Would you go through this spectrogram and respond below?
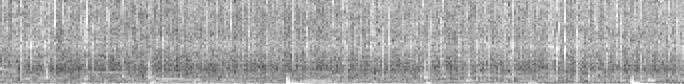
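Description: Fried rice sizzling steadily in oil in a pan, a dense continuous frying hiss with a few soft clinks and scrapes from stirring, close and fairly loud with no voices.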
